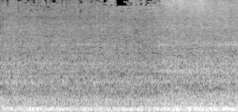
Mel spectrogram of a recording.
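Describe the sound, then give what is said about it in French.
A vintage car's engine rumbles steadily as the car pulls away slowly for a run of a few hundred metres, a low continuous drone that swells slightly with no abrupt revving and no voices. “Le démarrage est très progressif.”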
